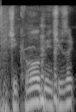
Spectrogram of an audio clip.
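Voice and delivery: ordinary delivery

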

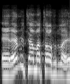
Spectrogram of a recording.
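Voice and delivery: ordinary delivery

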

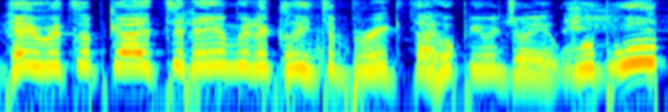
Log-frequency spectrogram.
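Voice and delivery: chirpy fake YouTuber greeting fans; mock YouTuber.

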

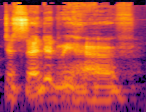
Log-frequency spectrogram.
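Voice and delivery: high, slow Yoda croak; slow mock-solemn Yoda; Yoda impression. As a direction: mourn the chart drop as Yoda. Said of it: "fun to talk like Yoda".

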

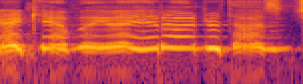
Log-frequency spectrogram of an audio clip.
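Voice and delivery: high tearful wail of joy; happy bawling. Retold or imitated. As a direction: sob it out in disbelief. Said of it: "I'm literally bawling my eyes out".

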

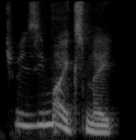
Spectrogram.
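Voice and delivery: mock British accent. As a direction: toss off "mate" like a Londoner, tongue in cheek. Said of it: "Why you say mate".

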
